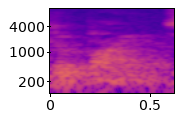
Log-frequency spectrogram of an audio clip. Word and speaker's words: Dobias: appellant and I believe the opposing party is pronounced Tobias goodbye thank you uh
